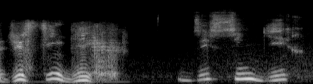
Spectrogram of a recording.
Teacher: Distinguir, não pronuncia o U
